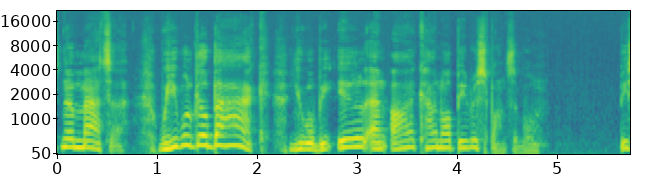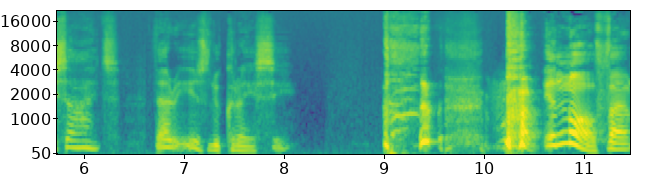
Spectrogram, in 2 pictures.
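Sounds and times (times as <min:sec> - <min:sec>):
speech: 0:00.0 - 0:04.9, 0:05.6 - 0:08.1, 0:09.0 - 0:11.4
sharp harsh coughs: 0:09.0 - 0:10.6.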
